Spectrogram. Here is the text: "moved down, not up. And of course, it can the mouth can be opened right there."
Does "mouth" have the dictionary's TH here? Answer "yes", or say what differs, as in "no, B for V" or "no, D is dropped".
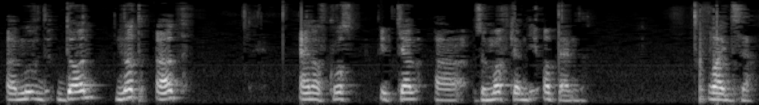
no, F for TH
